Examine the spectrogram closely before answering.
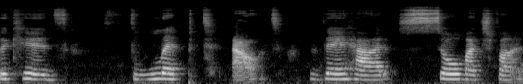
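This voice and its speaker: At a very slow pace, a woman speaks in a high, monotone voice with flat intonation. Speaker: vlogger and teacher in Japan. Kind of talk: casual vlog. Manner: rambling with many fillers.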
